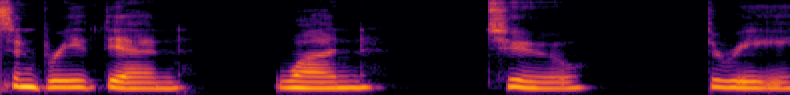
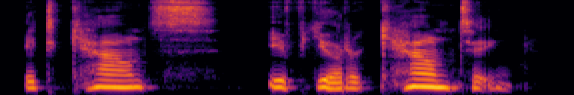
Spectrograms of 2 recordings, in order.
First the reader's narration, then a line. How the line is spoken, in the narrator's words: Cougar said firmly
